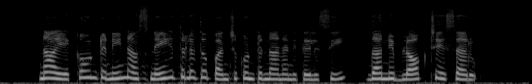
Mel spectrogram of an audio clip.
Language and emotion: Telugu, sad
